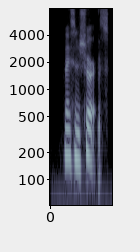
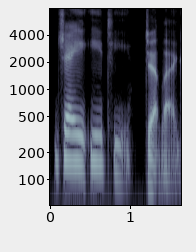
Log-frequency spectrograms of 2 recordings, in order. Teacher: Jet lag, two distinct words, stressed pretty evenly.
